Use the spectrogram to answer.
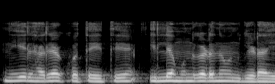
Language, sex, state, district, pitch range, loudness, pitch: Kannada, male, Karnataka, Dharwad, 150-165 Hz, -17 LUFS, 155 Hz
